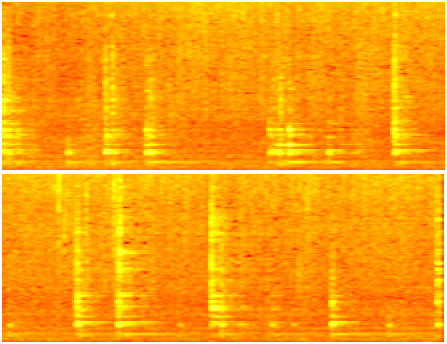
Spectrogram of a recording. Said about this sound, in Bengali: একটু পেঁয়াজটা ভাজা ভাজা হোক,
